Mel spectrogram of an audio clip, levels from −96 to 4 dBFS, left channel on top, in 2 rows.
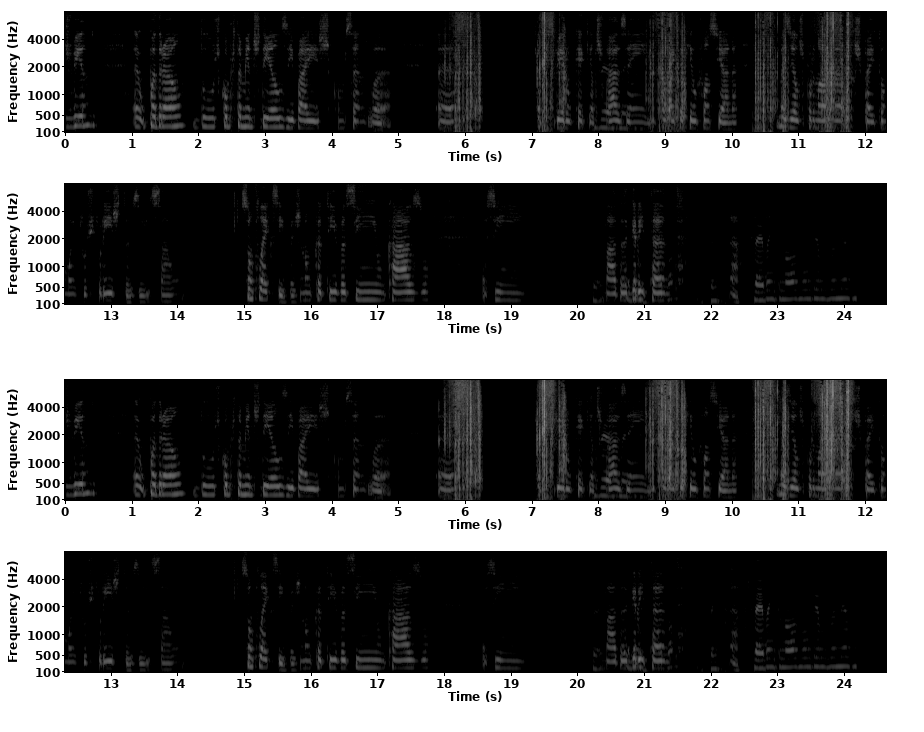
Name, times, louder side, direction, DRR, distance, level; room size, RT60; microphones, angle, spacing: voice 1, 0.0-5.3 5.6-6.0 7.1-14.0 15.0-18.3 18.6-19.2 20.4-21.7 22.3-22.4, left 2 dB, 30° left, 2.6 m, -66 dB
sound 1, 5.6-6.3 7.1-7.5 8.7-9.3 10.3-10.9 11.2-11.8, right 11 dB, 80° right, 0.8 m, -48 dB
voice 2, 7.8-8.5 9.0-9.2 20.1-20.4 20.7-21.0 21.4-21.5 21.9-24.2, right 2 dB, 65° right, 5.6 m, -76 dB
head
